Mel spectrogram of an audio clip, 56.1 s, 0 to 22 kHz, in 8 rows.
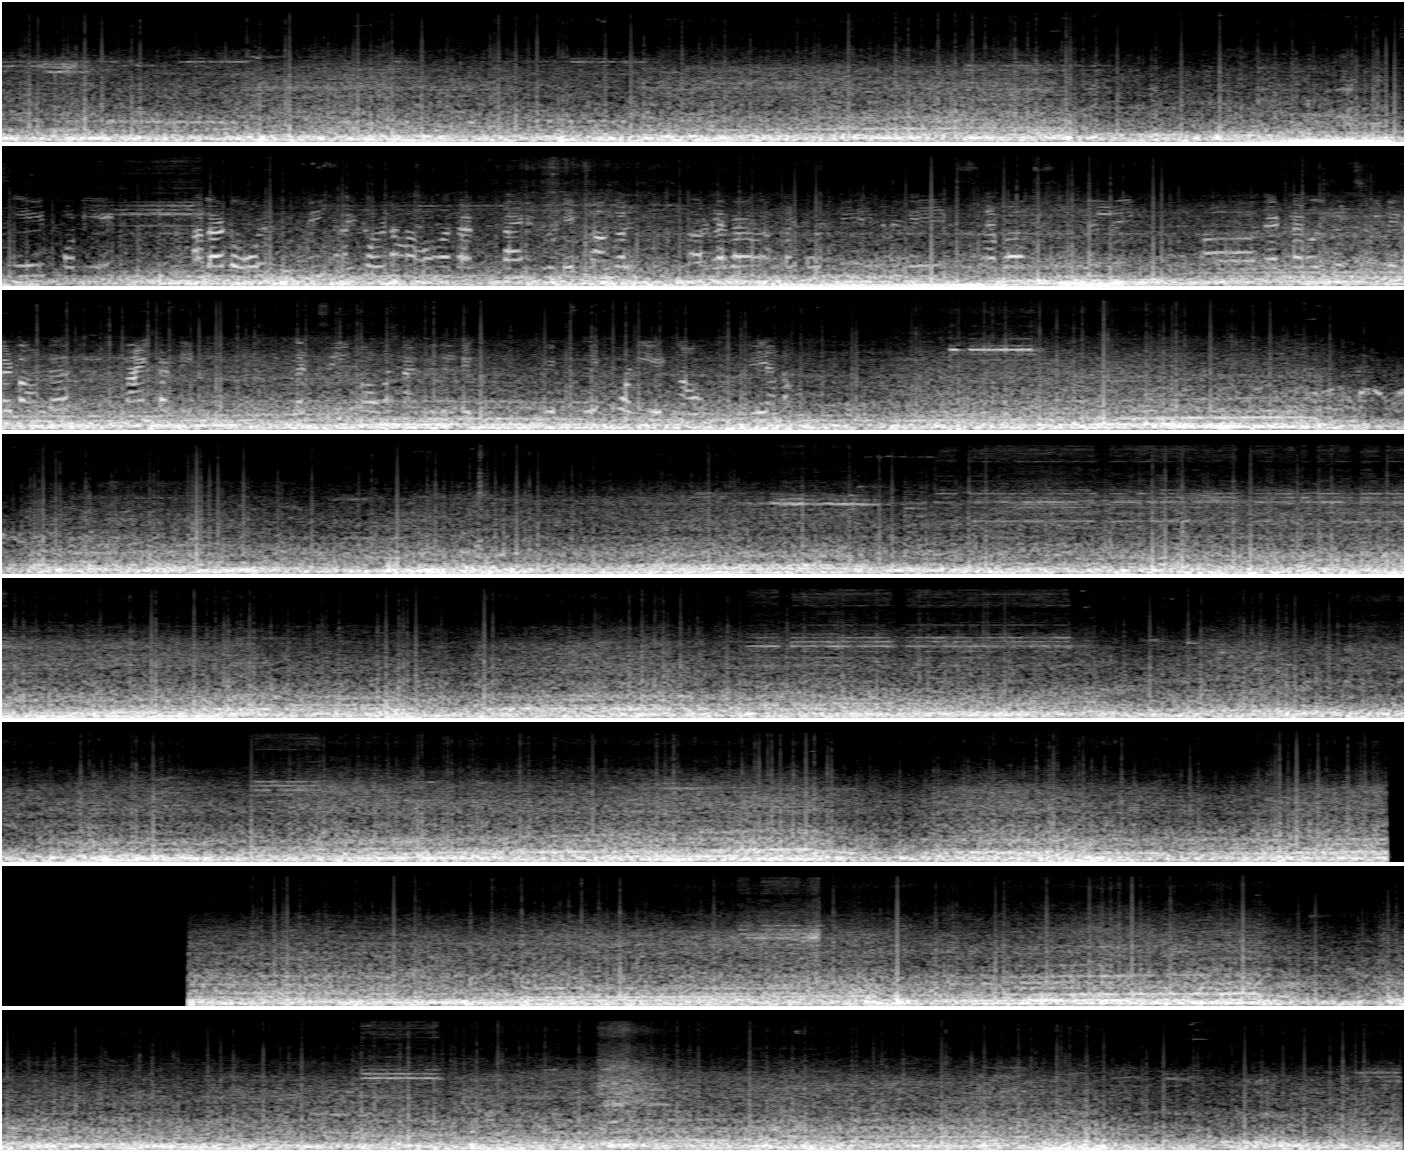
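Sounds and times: van engine and road rumble: 0.0 - 42.0, 43.0 - 56.0
indistinct voices: 6.3 - 18.2.

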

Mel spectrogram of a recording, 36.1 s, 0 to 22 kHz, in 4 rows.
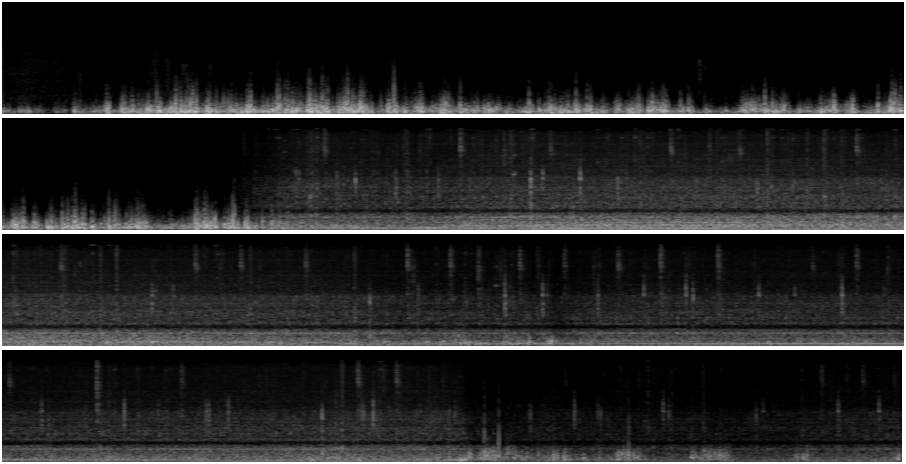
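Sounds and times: vehicle engine low hum: 0.0 - 36.0
small clicks and rattles: 11.4 - 36.0.

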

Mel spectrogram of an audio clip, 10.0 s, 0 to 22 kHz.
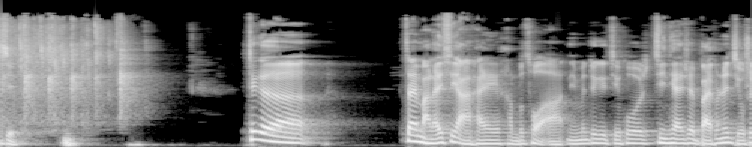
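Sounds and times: audience applause: 0.0 - 2.0.

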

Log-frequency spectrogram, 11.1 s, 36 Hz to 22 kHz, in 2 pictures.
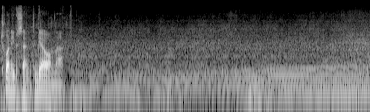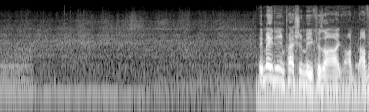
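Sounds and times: sports car engine accelerating: 1.0 - 11.0.

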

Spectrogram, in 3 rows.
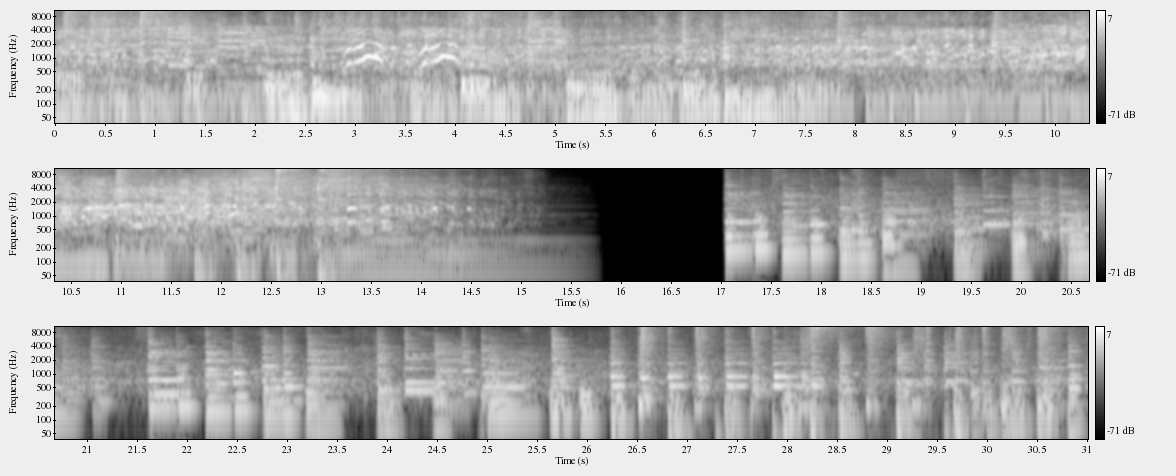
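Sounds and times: background music: 0.0 - 15.3, 17.0 - 31.0
bursts of laughter: 0.0 - 15.3
low rough growls: 1.2 - 2.9, 3.6 - 7.8.

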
